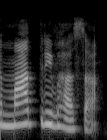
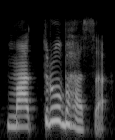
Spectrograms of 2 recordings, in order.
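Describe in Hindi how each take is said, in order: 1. दूसरा अक्षर 'ri' की तरह बोला जाता है। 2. दूसरा अक्षर 'ru' की तरह बोला जाता है। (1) "हिंदी में कहेंगे मातृभाषा" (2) "उड़िया में क्या कहते हैं? ... वहां पे रू होता है"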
